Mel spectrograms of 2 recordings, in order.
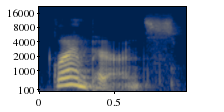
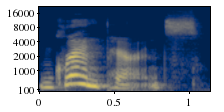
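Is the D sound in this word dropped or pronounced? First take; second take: dropped; dropped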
